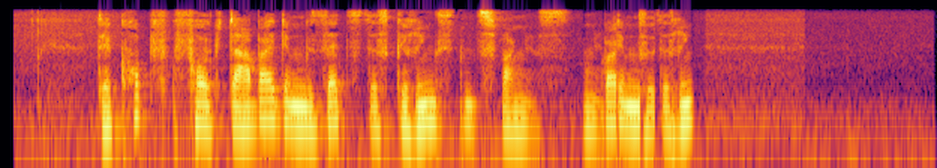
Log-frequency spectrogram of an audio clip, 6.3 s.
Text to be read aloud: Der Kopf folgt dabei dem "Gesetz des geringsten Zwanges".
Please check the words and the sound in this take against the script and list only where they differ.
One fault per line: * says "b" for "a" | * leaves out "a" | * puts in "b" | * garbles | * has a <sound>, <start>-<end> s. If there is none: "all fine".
* garbles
